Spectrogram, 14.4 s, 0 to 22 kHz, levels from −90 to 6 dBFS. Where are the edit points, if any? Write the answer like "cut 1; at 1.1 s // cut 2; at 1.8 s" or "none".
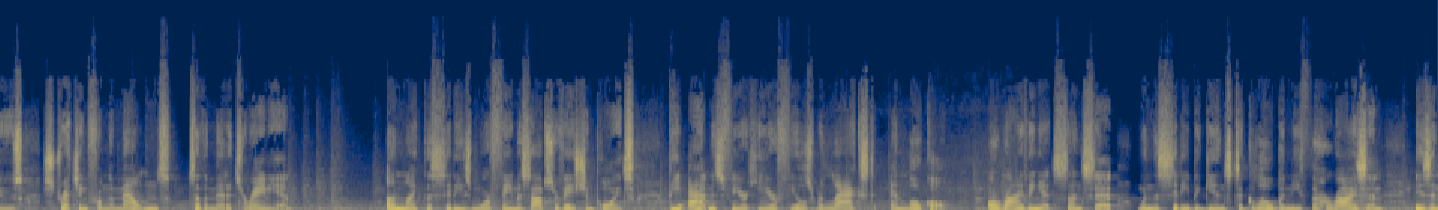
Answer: none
